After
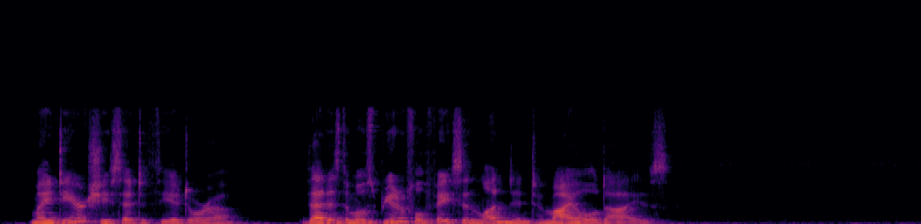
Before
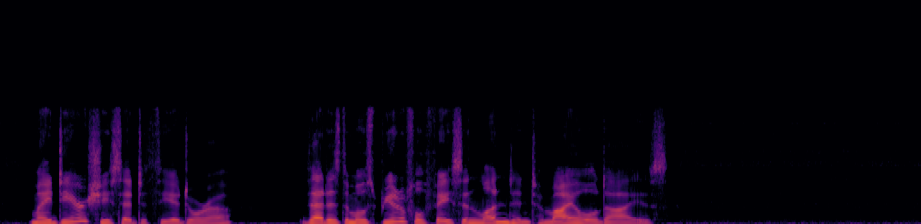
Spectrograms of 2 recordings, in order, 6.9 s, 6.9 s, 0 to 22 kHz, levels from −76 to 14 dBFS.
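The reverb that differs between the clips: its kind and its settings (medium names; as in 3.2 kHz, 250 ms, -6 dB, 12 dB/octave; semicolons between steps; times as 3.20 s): simulated room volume 220 m³, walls furnished, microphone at 0.73 m; trim -1 dB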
